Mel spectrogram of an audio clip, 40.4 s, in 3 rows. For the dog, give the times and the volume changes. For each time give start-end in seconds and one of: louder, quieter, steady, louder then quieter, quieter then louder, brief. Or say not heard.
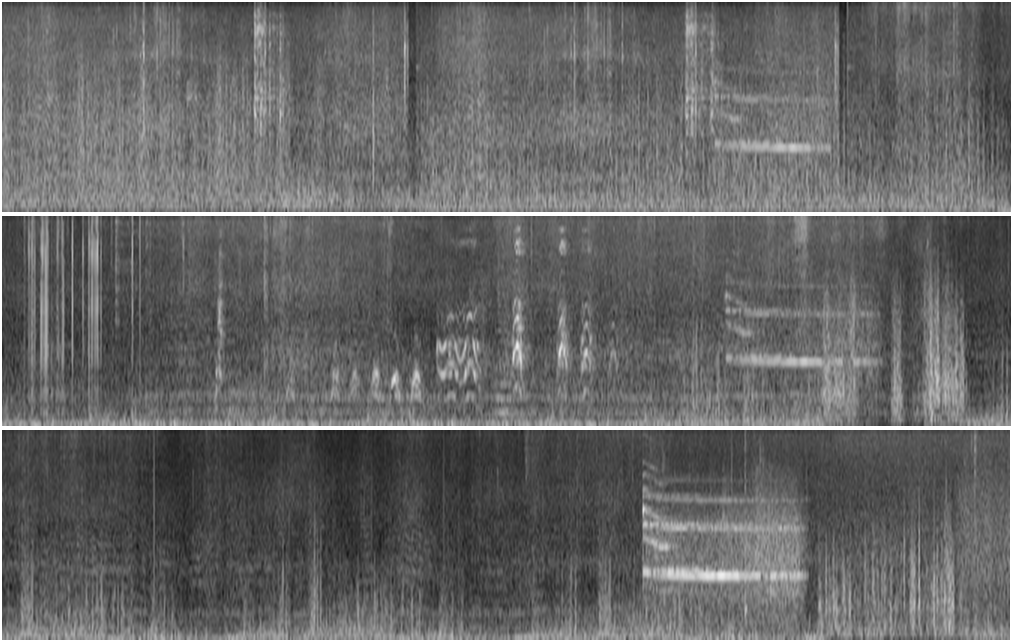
14.9-21.7 louder.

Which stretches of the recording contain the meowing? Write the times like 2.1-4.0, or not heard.
9.4-11.1, 23.1-25.2, 35.4-37.6.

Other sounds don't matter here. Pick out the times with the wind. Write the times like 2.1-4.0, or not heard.
0.0-40.3.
